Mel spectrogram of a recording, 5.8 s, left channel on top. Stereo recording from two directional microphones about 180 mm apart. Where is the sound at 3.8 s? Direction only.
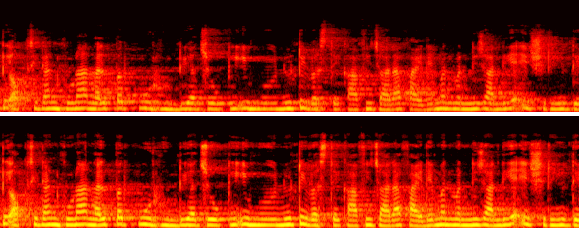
45° right (ahead or behind).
